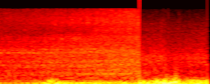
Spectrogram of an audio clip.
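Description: Low rumble of road traffic on the street with wind buffeting the microphone, swelling about halfway through.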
